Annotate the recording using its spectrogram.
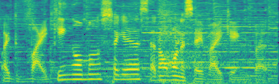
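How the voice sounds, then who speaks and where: A man's voice: mid-range voice, very animated, a little fast. Casual man reacting over background music. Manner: informal, thinking aloud in short remarks. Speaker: reaction video host.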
